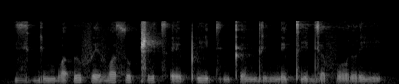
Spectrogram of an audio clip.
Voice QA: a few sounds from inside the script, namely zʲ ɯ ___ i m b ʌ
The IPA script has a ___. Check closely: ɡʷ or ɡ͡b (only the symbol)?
ɡ͡b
